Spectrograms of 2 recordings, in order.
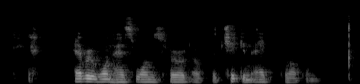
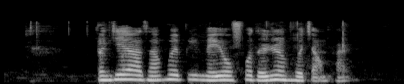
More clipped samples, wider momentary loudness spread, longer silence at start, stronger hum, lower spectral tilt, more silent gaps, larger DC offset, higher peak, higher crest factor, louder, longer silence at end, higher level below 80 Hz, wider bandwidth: neither; about the same, 17 LU vs 15 LU; second, 0.3 s vs 1 s; neither; about the same, -5 dB/octave vs -5 dB/octave; first, 0.62-0.66 s vs none; neither; second, -18 dBFS vs -2 dBFS; about the same, 20 dB vs 16 dB; second, -38 LUFS vs -18 LUFS; second, 0.1 s vs 0.55 s; second, -78 dBFS vs -58 dBFS; first, 10.5 kHz vs 8.2 kHz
